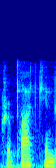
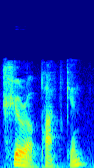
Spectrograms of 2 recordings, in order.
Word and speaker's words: Kuropatkin: the Russian general kuropatkin excuse me I pronounced it kropotkin before readers aside that's incorrect it's kuropatkin and the readers aside the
